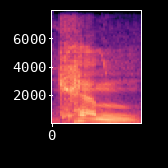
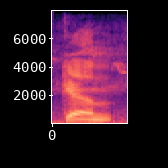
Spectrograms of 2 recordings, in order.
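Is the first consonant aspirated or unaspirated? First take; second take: aspirated; unaspirated. First: The first k sound has a puff of breath. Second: The first k sound is plain, without breath. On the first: The speaker calls it right. "এখন থেকে সেসব জায়গায় আমরা পড়ব খ্যান" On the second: The speaker calls it wrong. "আগে আমরা পড়তাম ক্যান"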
